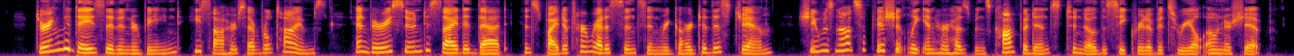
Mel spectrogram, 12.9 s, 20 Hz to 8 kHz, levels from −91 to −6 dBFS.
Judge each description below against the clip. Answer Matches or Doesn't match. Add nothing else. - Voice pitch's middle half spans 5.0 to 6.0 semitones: Matches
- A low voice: Doesn't match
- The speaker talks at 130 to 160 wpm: Doesn't match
